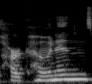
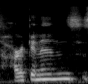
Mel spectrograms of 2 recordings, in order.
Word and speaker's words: Harkonnen: in the movie like in the audiobook it was harkonnen's but then in the movie it was harkins so i keep like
